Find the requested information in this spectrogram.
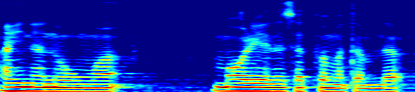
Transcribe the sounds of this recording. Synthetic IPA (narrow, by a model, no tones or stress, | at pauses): ɐjnɐnoŋmɐ | moɾejadɐsɐt̚pʰɐmɐtʰɐmdɐ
